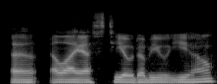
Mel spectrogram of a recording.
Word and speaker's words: Listowel: Did I pronounce that right? Cranbrook and eventually Listowel. Yeah. Listowel.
